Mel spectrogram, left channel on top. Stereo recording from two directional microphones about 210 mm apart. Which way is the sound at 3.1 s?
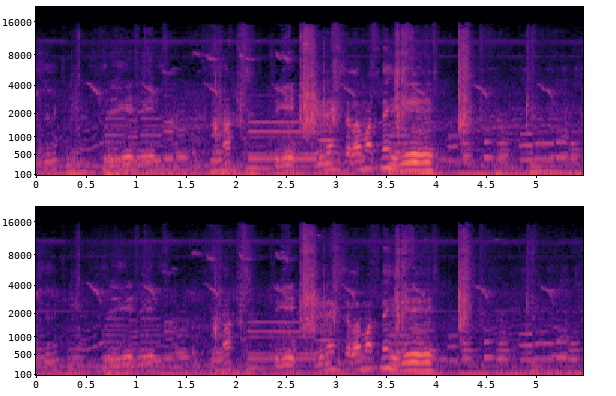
10° right (ahead or behind).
